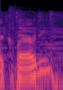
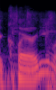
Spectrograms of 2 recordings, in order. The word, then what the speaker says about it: Clardy: I'm indeed Troy Clarity on Twitter at Troy Clarity. Last name is spelled C-L-A-R-D-Y.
